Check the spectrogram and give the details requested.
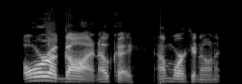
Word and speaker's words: Oregon: Dan's Trucking and Outdoor Adventures says evening from a TA in Oregon.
